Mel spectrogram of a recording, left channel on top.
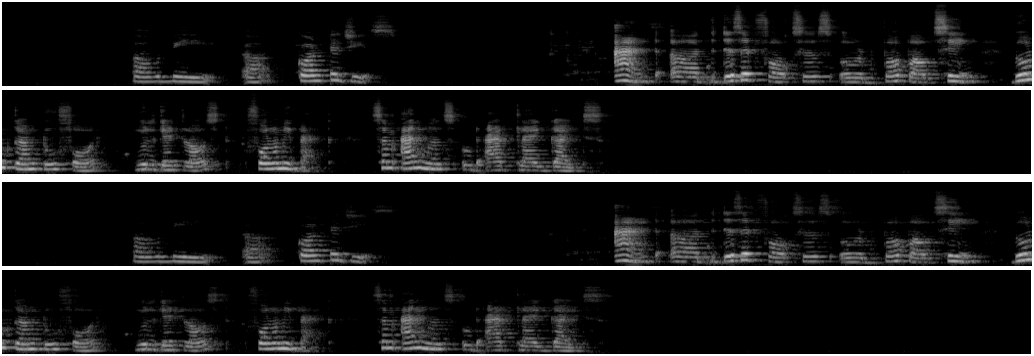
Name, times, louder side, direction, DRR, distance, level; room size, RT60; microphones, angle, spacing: voice 1, 1.3-2.1 2.4-2.7 3.0-3.9, left 3 dB, 70° left, 1.3 m, -34 dB
voice 2, 6.1-9.8 10.1-11.3 11.6-12.5 12.8-13.4 14.0-16.3, left 2 dB, 35° left, 3.7 m, -31 dB
24.0 x 12.0 x 4.5 m
head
